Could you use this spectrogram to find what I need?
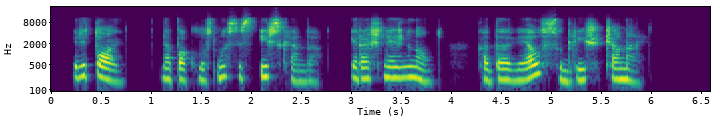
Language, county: Lithuanian, Tauragė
